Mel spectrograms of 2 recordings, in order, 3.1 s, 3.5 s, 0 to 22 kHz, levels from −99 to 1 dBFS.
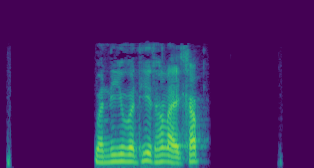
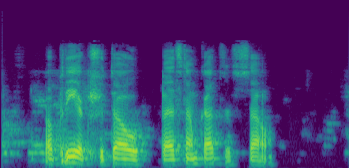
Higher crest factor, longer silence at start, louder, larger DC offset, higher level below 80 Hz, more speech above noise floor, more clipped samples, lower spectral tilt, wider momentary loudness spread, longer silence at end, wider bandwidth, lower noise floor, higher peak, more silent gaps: about the same, 20 dB vs 18 dB; about the same, 0.1 s vs 0.05 s; second, -21 LUFS vs -18 LUFS; neither; second, -64 dBFS vs -56 dBFS; first, over 71 dB vs 41 dB; neither; first, -7 dB/octave vs -5 dB/octave; second, 7 LU vs 10 LU; first, 1.15 s vs 0.75 s; about the same, 7.8 kHz vs 7.8 kHz; first, under -90 dBFS vs -58 dBFS; about the same, -2 dBFS vs -2 dBFS; first, 0.14-0.95 s vs none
